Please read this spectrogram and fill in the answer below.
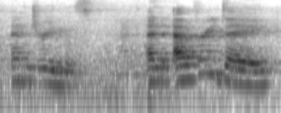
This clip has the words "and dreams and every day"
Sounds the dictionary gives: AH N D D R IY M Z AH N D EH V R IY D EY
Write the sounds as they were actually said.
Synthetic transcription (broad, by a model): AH N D D R IY M Z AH N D EH V R IY D EY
